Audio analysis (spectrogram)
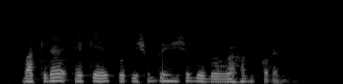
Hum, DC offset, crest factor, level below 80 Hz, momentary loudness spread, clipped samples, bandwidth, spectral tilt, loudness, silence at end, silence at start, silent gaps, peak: none; under 0.1%; 18 dB; -66 dBFS; 10 LU; under 0.1%; 6.8 kHz; -8.5 dB/octave; -39 LUFS; 0.6 s; 0.2 s; none; -20 dBFS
